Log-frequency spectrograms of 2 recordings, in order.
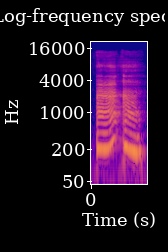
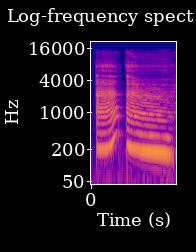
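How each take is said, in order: First: 아 rising, second 아 cut short without the long fall; learners' wrong tone. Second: 아 rising, then 아 drawn out and falling; teacher's model of 아, 아; correct descending tone. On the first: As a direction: drop the second 아 briefly. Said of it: "많은 분들이". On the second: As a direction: lift the first 아, let the second slide long down. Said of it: "하고 내려가야 되는데". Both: Shown as a demonstration.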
